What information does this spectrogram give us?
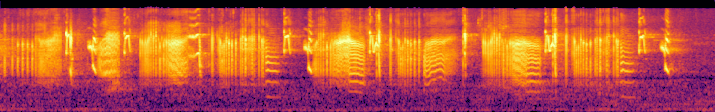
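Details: A Barn Swallow in the Amazon rainforest, where it migrates for certain times of year, gives a busy stream of high twittering chirps and short buzzy rattles, with brief pauses between bursts.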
